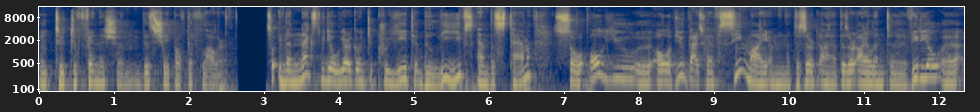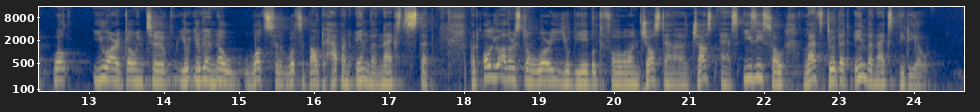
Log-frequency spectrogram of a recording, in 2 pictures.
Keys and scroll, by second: 5.9 ctrl+-.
